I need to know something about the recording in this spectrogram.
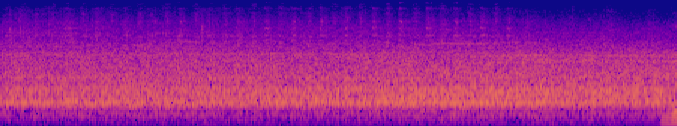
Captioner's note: crowd cheering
